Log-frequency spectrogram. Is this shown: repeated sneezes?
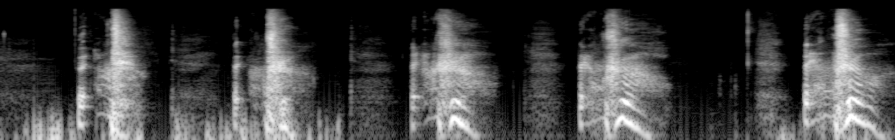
yes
